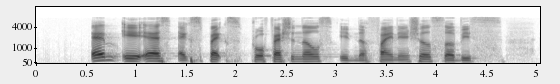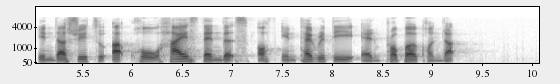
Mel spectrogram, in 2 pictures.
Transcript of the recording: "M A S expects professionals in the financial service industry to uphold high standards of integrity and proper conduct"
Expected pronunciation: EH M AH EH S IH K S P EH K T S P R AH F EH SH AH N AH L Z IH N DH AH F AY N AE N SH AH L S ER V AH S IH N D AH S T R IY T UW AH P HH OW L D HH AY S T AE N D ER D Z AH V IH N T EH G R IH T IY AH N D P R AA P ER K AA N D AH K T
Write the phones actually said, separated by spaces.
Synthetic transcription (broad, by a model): EH M AH EH S IH K S P EH K T S P R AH F EH SH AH N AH L S IH N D AH F AY N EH N SH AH L S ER V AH S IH N D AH S T R IY T UW AH P HH OW L D HH AY S T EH N D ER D S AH F IH N T EH G R IH T IY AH N P R AA P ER K AA N D AH K T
